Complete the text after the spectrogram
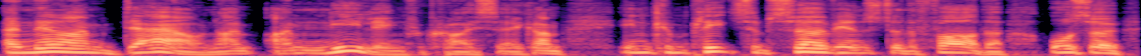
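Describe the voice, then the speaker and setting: A man voicing a self-important middle-aged male stage actor who talks in fussy, halting bursts. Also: mid-range voice, big pitch swings, slightly rough, no room sound, voice pushed up.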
